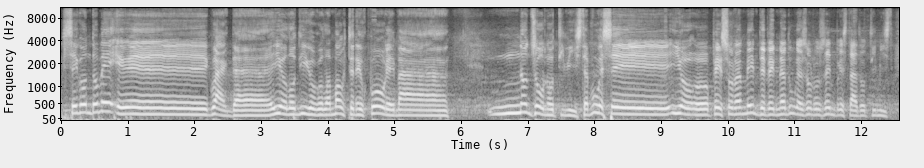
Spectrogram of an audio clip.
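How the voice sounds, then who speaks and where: Here a man in his sixties, a local political figure, gives an unplanned interview in the hallway of a public building, a handheld microphone pointed at him. He has a central-southern Italian accent from southern Lazio and a high, darkish voice trailed by long reverb. Aggrieved and emphatic, he stops and starts, firing off rhetorical questions again and again.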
